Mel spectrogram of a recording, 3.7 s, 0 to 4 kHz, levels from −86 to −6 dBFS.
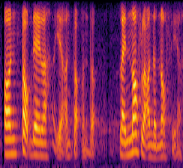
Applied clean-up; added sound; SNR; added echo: none; none; none; none.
